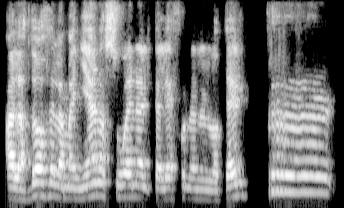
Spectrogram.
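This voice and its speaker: A man with a fairly high voice tells a long story in a relaxed, conversational way. He is animated, often restarts his sentences and repeats words as he goes. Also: quick pace. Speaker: guest telling a work story. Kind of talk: casual anecdote storytelling.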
